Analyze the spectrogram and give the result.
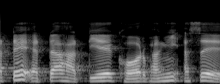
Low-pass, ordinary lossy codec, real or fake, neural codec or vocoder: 7.2 kHz; none; real; none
